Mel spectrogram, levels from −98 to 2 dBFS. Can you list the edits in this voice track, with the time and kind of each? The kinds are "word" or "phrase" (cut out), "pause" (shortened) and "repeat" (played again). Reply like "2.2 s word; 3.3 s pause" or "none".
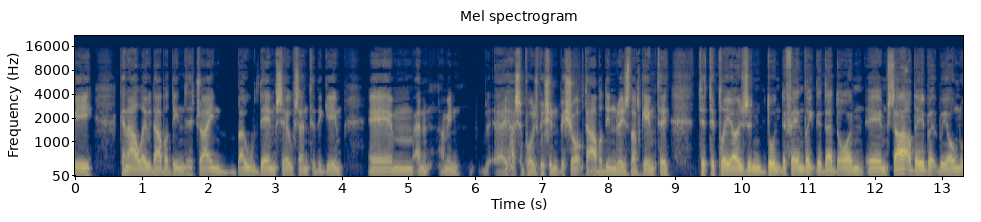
none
